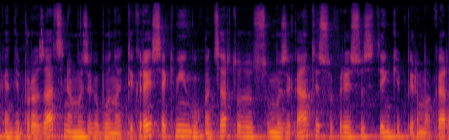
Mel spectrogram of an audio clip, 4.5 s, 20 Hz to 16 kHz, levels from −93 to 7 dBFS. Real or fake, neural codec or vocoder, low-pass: fake; vocoder, 44.1 kHz, 128 mel bands every 512 samples, BigVGAN v2; 14.4 kHz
